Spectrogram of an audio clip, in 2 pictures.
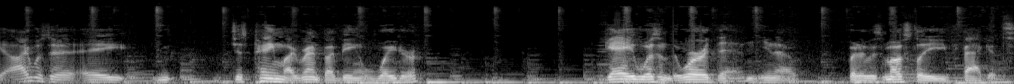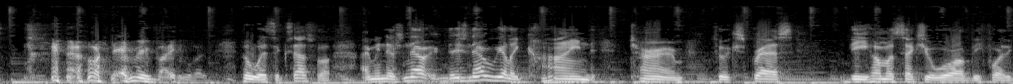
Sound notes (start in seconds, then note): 4.5 jazzy music; 10.4 laughs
